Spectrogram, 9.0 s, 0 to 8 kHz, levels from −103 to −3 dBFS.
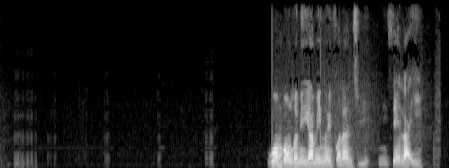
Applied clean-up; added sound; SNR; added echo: none; none; none; none.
